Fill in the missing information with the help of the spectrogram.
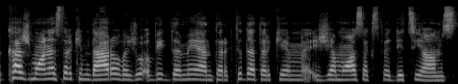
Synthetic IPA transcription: kɑːʒmoːnʲeːst̪ɐɾʲkʲɪmd̪ɑːɾoːʋɐʒʲuɔʋʲiːɡ̚d̪ɐmʲɪɐnt̪ɐɾk̚t̪ʲɪd̪ɐt̪ɐɾʲkʲɪmʒʲiɛmoːsɛksʲpʲɛd̪ʲɪt̪sʲɪjoːms

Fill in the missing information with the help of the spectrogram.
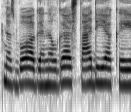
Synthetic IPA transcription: nʲɛsbʊʋoːɡɐnɪlˠɡɐst̪ɑːd̪ʲɪjɛkɐɪ

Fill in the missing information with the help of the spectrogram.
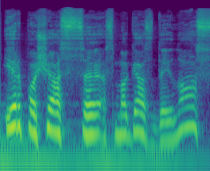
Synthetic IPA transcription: ɪɾpoːʃʲoːssmɐɡʲoːsd̪ɐɪnoːs

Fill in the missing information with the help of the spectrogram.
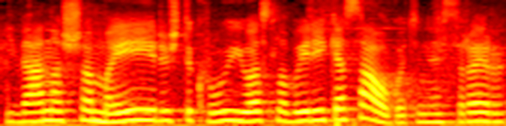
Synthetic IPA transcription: iʋʲæːnɐʃɐmɐɪɪɾɪʃt̪ʲɪkɾuːjujuɔslˠɐbɐɪɾʲɛɪkʲɛsɐʊɡoːt̪ʲɪnʲɛsiːɾɐɪr

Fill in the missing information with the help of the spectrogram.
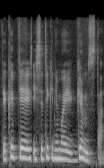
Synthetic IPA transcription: t̪ɐɪkɐɪpt̪ʲiɛɪɪʃʲsʲɪt̪ʲɪkʲɪnʲɪmɐɪɡʲɪmst̪ɐ̰

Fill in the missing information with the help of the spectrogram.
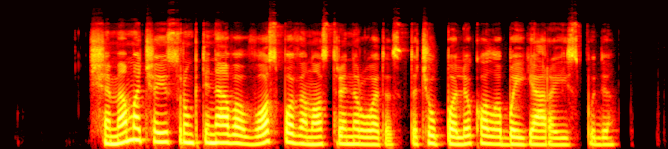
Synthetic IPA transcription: ʃʲɛmʲɛmɐt͡ʃʲɛjɪsɾʊŋʲkt̪ʲɪnʲæːʋɐʋoːspoːʋʲiɛnoːst̪ʲɾʲɛnʲɛɾuɔt̪ʲest̪ɐt͡ʃʲɛʊpɐlʲɪkoːlˠɐbɐɪɡʲæːɾɑiːspʊd̪ʲɪ

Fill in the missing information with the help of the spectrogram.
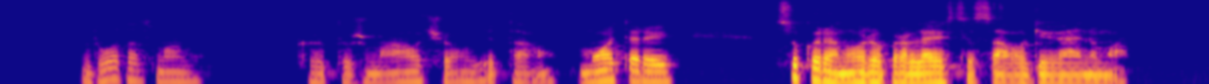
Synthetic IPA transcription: d̪uɔt̪ɐsmɐn | kɐt̪ʊʒmɑˑʊt͡ʃʲɛʊjɪt̪ɑʊmoːt̪ʲɛɾʲɛɪ | sʊkʊɾʲænoɔɾʲʊpɾɐlʲɛˑɪsʲt̪ʲɪsɑːʋoːɡʲiːʋʲæːnʲɪmɑ̰ː

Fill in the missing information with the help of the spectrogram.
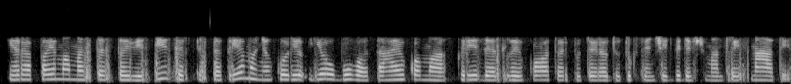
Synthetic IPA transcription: iːɾɐpɐɪmɐmɐst̪ɐspɐʋʲiːzʲd̪ʲiːsɪɾɪɾt̪ɐpʲɾʲiɛmoːnʲukʊɾjɛʊbʊʋoːt̪ɐɪkoːmɐkɾʲɪzʲeːslˠɐɪkoːt̪ɐɾʲpʲʊt̪ɐɪɾɐd̪ʊt̪uːkst̪ɐnʲt͡ʃʲɛɪd̪ʋʲɪd̪ʲɛʃʲɪmɐnt̪ɾɐɪsmʲæːt̪ɐ̰ɪs

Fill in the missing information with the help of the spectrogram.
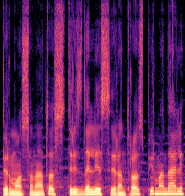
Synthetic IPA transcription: pʲɪɾmoːsonɑːt̪oːst̪ʲɾʲɪsd̪ɐlʲɪsɪɾɐnt̪ɾoːspʲiːɾmɑːd̪ɑːlʲiː

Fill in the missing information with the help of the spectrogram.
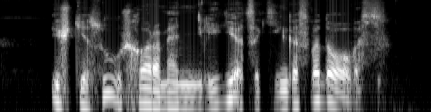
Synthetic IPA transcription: ɪʃʲt̪ʲiɛsuːʊʃxɔːɾomʲænʲɪnʲiːlʲiːɡʲiːɐt̪sɐkʲiŋɡɐsʋɐd̪oːʋɐs

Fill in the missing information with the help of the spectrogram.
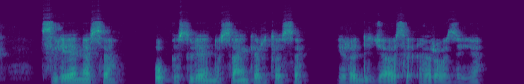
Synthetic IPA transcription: sʲlʲeːnʲoːsʲɛ | ʊpʲʊsʲlʲeːnʲʊsæˑŋʲkʲɪɾt̪oːsʲɛ | iːɾɐd̪ʲɪd͡ʒʲæˑʊsʲɛʔɛɾɔzʲɪjɛ

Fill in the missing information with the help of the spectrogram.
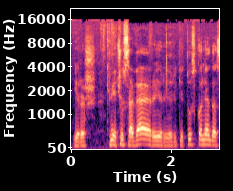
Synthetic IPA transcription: ɪɾɐʃ | kʋʲiɛt͡ʃʲʊsɐʋʲæɪrɪrɪrkʲɪt̪ʊskoːlʲæːɡɐs

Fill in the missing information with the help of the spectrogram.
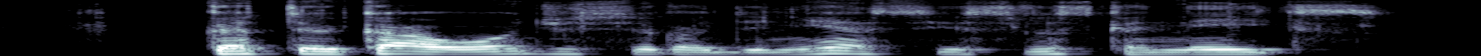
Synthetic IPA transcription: kɐt̪ɪɾkaːwoːd͡ʒʊsʲɪɾoːd̪ʲɪnʲeɛsɪsʋʲɪskɐnʲɛɪks

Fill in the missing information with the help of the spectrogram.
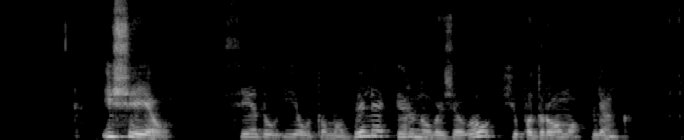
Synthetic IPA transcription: ɪʃʲeːjɛʊ | sʲeːd̪ɐʊʔiːɒʊt̪ɔmɔbʲɪlʲɛɪɾnʊʋɐʒʲɛʋɐʊɣʲɪpɔd̪ɾɔmoːlʲɪŋk

